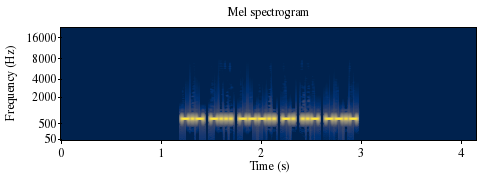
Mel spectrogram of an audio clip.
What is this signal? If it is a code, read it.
Morse code, heard as a keyed tone, about 52 wpm, 700 Hz. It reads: KB8NUQ
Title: USA Call Signs - 6 Characters - 4x Character Spacing - 50wpm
